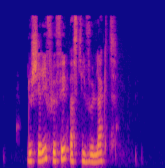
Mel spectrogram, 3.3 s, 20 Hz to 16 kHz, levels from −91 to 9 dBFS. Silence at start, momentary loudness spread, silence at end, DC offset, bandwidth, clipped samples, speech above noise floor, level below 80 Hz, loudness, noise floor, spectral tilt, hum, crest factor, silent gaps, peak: 0.55 s; 14 LU; 1 s; under 0.1%; 11.5 kHz; under 0.1%; 56 dB; -64 dBFS; -19 LUFS; -75 dBFS; -4.5 dB/octave; none; 18 dB; none; -4 dBFS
